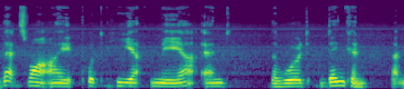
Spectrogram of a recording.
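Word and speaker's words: Meer: of my videos that mere pronounced could be the sea but it could be more so but it's a different spelling of course but it sounds the same and that's why I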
